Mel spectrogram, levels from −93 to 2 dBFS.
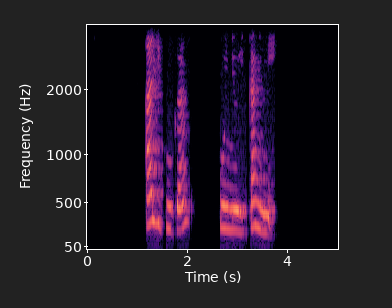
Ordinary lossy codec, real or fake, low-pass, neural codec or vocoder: Opus, 24 kbps; real; 3.6 kHz; none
